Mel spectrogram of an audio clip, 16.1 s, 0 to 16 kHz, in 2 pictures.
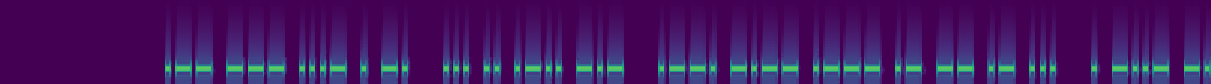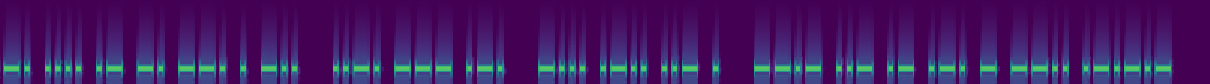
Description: Morse code, heard as a keyed tone, about 36 wpm, 700 Hz. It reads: WOVEN SILK PYJAMAS EXCHANGED FOR BLUE QUARTZ.
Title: Pangram Challenge v2 - 35wpm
